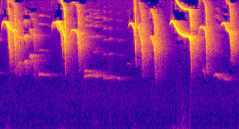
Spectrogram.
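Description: A tamarin gives shrill, high chirps that sweep downward, about five in three seconds, with a faint lower trill under some notes.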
